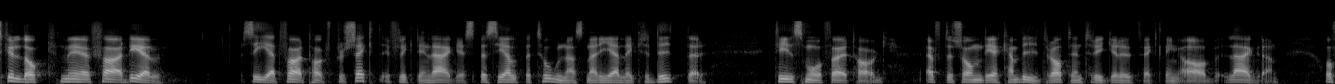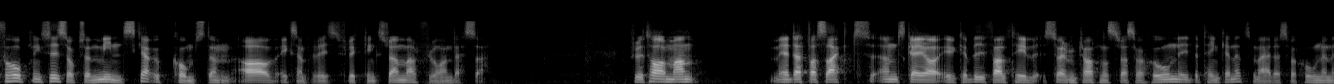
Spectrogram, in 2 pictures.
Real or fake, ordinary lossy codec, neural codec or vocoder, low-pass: fake; none; codec, 16 kHz, 0.7 kbps, FocalCodec; none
